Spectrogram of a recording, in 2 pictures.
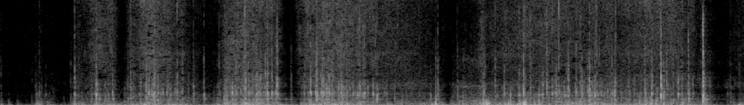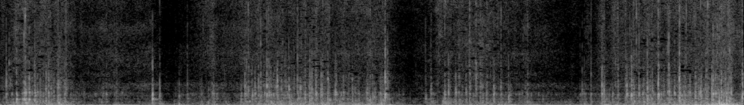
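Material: Plastic.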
